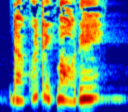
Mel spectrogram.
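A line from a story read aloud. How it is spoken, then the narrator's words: Hoarse helpless voice. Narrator (Vietnamese): giọng nói khàn khàn bất lực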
